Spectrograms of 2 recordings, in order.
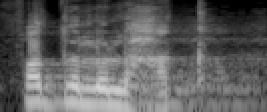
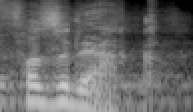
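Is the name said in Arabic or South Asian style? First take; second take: Arabic; South Asian. First: It is said with Arabic sounds and endings. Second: It is said with South Asian sounds, no endings. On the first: "like with the Arabic style" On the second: "I say Fazl Haq. Because that's how his mother would have pronounced it"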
